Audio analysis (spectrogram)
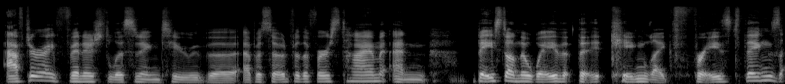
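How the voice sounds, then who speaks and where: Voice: medium pitch, fairly bright tone. A podcast co-host chatting casually and enthusiastically, musing aloud.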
